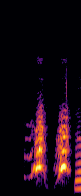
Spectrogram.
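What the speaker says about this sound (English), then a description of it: "there must be somebody walking their dog outside." A dog barks outside, two close, separate barks in quick succession followed by the start of a third, loud and clear against silence.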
